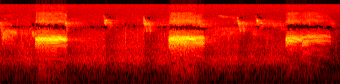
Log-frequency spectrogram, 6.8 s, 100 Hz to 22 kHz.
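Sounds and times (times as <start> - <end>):
Rook giving loud harsh caws: 0.0 - 1.9, 3.3 - 6.7.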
